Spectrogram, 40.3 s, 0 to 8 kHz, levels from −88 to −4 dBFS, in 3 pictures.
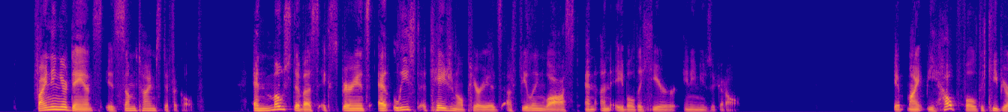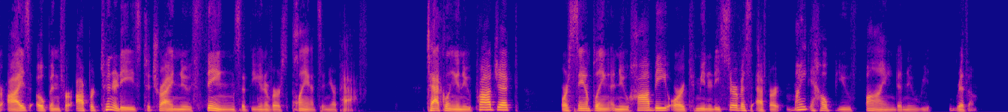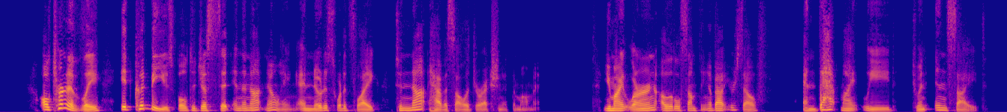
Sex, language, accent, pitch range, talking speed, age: male, English, American, 105-140 Hz, 165 wpm, 40-59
